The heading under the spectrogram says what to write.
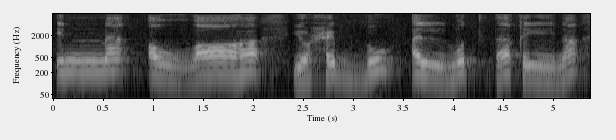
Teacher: ان میں نون پر جو زبر ہے اسے لفظ اللہ کی لام کے ساتھ ملائیں گے، درمیان سے حمزہ یعنی الف کو حذف کیا جائے گا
